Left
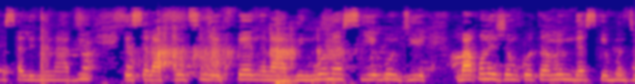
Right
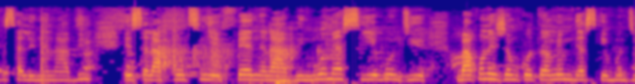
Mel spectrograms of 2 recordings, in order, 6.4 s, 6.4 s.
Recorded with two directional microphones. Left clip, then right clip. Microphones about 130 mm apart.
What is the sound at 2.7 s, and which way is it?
Speech, 30° right (ahead or behind).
